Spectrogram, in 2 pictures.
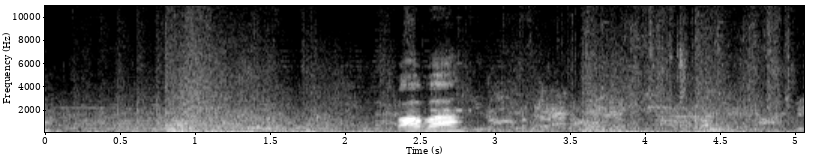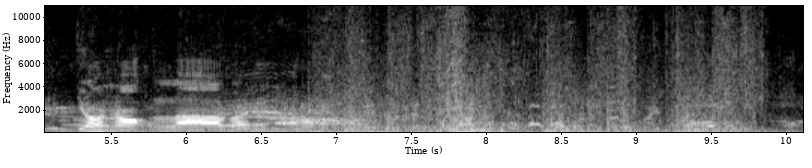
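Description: Shotgun blasts boom in quick bursts.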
